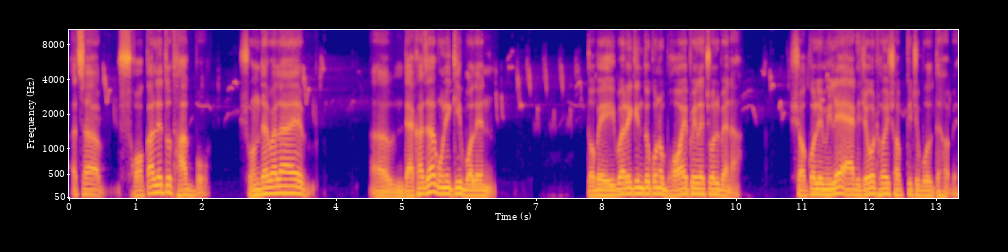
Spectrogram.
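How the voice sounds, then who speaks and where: A man's voice: fairly low pitch, takes it slowly, pauses often, a little mellow, clear, resonant tone. A man playing an earnest village vegetable seller in a cartoon, respectful but resolute. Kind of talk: cartoon voice acting.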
